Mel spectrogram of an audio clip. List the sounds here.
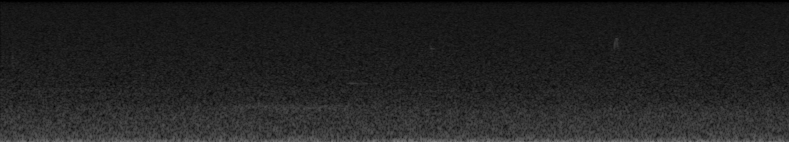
Downy Woodpecker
